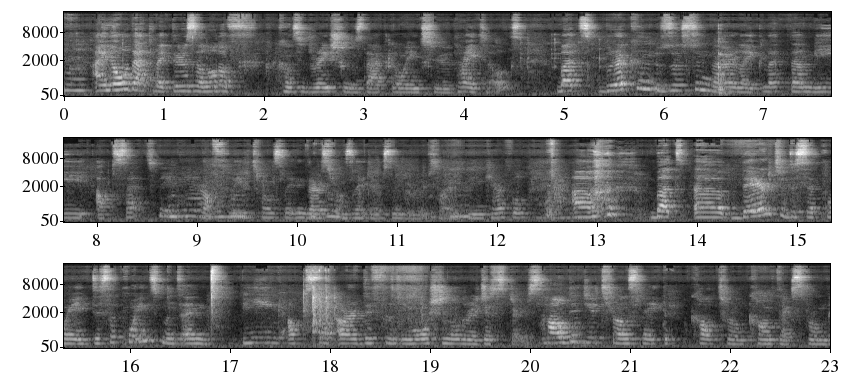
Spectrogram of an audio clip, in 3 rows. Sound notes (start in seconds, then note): 12.8 chuckles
